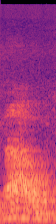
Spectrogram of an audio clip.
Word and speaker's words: Tao: Y me he acordado del Tao Te Ching. No sé si ahora en vez de Tao diréis Dao, yo, porque ya sé que se pronuncia distinto, ¿no?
